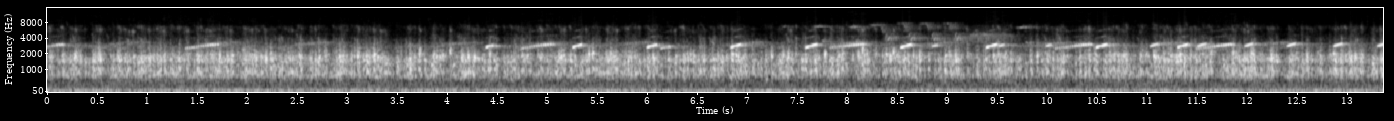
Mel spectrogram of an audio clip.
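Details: Frogs in an urban setting, occasional city sounds mixed in: a dense, steady calling chorus with many short, upswept chirps overlapping throughout, repeating irregularly over a continuous buzzing background.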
